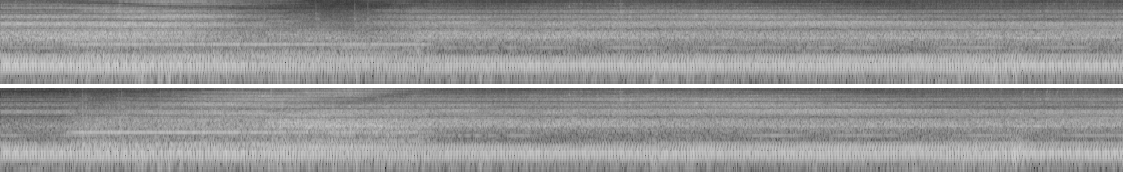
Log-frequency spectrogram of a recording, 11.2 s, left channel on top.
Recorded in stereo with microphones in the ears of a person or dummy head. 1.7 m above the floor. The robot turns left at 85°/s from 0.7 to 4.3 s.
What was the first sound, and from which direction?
A lawn mower, 125° left.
